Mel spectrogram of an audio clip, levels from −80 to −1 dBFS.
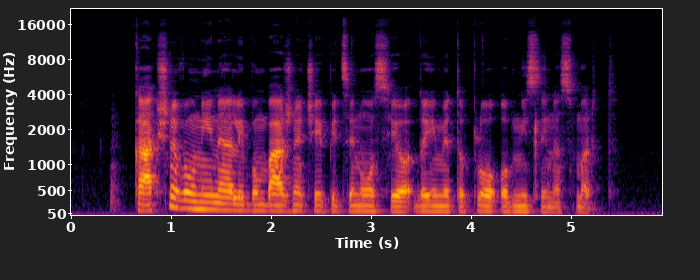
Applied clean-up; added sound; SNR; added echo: none; none; none; none.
